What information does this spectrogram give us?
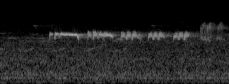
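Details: Male blue-and-white flycatcher at Kanazawa forest road, Lake Miyagase, Japan, 17 May 2020: a rapid run of high whistled notes in short repeated bursts, ending in a buzzy flourish.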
